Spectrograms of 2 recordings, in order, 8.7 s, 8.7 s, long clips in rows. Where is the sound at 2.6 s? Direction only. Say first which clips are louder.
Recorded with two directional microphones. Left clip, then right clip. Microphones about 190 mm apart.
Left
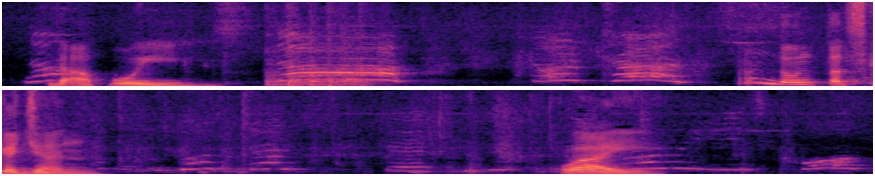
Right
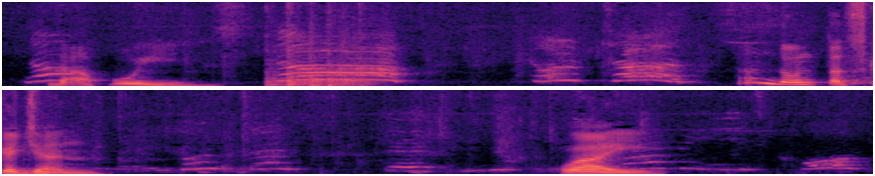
Even; centre (ahead or behind).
